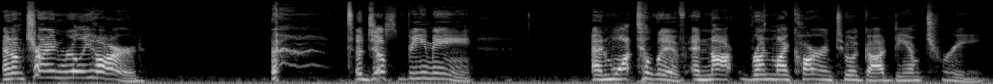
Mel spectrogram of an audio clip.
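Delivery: anguished cry of someone at the end of her rope; desperate outburst. Retold or imitated. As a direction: pour out despair to her dad. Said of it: "I said".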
